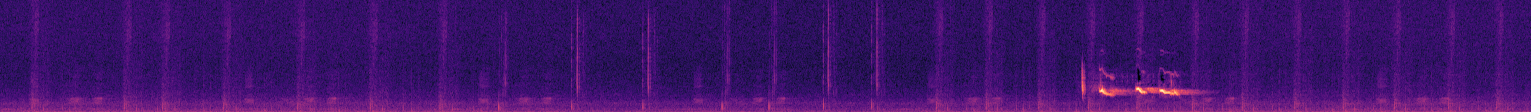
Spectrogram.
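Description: A walrus flops heavily across snow with soft, regular thuds.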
